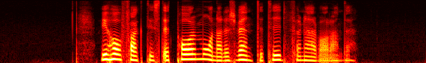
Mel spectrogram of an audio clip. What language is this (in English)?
Swedish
